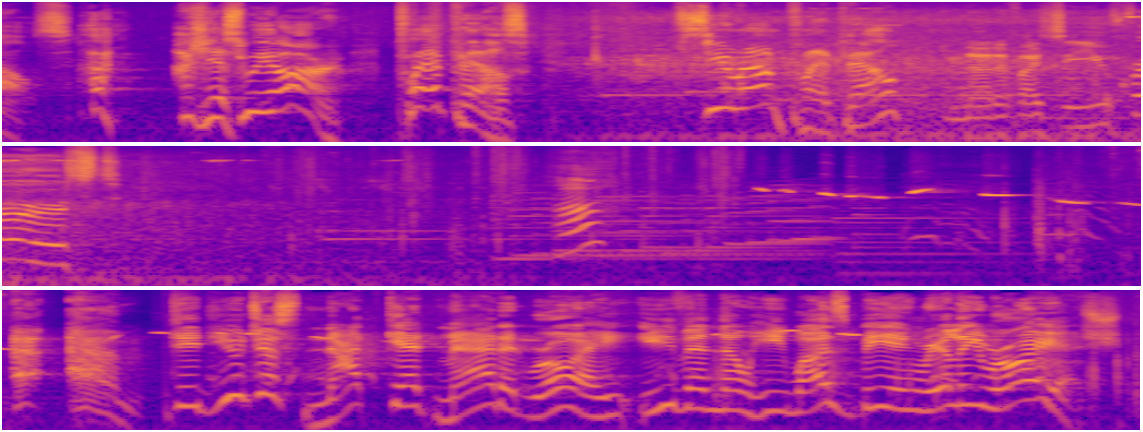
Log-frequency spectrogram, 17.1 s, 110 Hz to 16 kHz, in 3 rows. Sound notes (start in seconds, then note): 9.4 whistling; 11.4 Ben clearing throat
